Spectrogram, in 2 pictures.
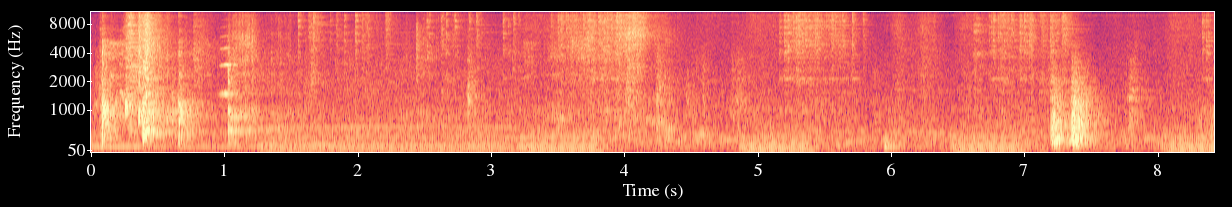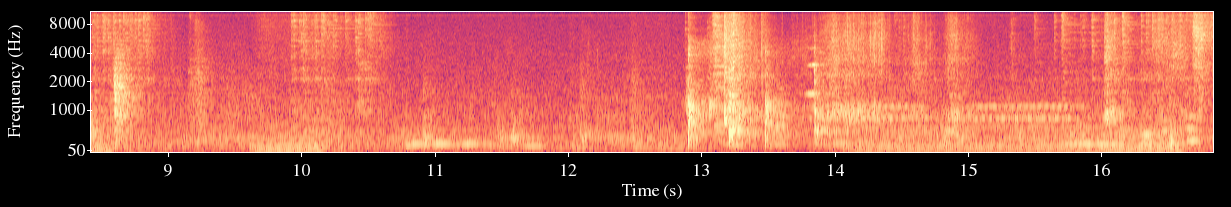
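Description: Logical Machines S-4 automatic weigh-filler running: its feed pan hums low in on-off stretches as it meters seed into the weigh hopper, and several times the hopper dumps a 1 g charge of seed that clatters into a stainless steel bowl. A light plastic cup clinks near the start and near the end.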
